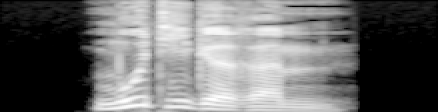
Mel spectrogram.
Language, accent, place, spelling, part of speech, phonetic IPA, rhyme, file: German, Germany, Berlin, mutigerem, adjective, [ˈmuːtɪɡəʁəm], -uːtɪɡəʁəm, De-mutigerem.ogg
- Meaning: strong dative masculine/neuter singular comparative degree of mutig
